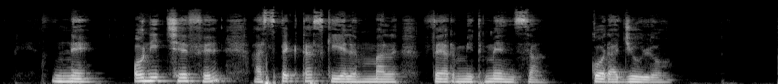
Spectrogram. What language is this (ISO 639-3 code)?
epo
